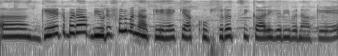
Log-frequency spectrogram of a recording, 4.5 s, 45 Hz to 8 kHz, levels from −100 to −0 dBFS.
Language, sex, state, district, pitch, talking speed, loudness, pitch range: Hindi, female, Haryana, Charkhi Dadri, 270 Hz, 185 wpm, -14 LUFS, 245-295 Hz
